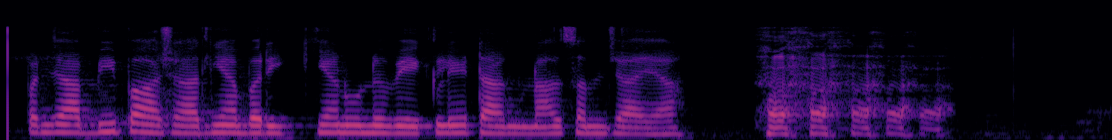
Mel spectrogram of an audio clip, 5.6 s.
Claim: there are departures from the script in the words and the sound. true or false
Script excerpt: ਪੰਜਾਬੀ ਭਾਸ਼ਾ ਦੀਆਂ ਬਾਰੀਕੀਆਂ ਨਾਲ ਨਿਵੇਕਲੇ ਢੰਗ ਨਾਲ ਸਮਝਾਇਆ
true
